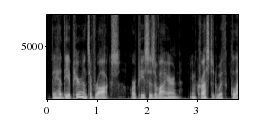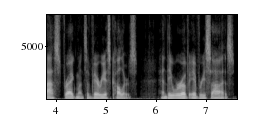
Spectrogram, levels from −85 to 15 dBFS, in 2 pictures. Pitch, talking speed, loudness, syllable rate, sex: 130 Hz, 180 wpm, -19 LUFS, 5.5 syllables/s, male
